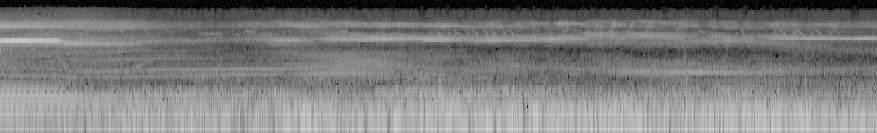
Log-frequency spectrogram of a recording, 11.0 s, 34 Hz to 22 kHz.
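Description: Electric contra-rotating propeller drive of an F3A aerobatic model plane (Dualsky CRS3000) whining as the plane takes off and flies past, its pitch drifting slowly as it moves away. Under it is a steady low rumble.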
